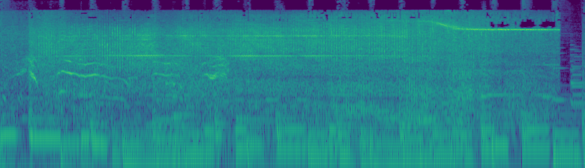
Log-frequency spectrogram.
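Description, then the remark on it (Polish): A military helicopter makes a low pass over a beach, roaring low overhead, its rotor thumping in a steady, heavy rhythm beneath a whining turbine, loud throughout the pass. “A co powiecie na ten spektakularny low pass śmigłowca wojskowego?”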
